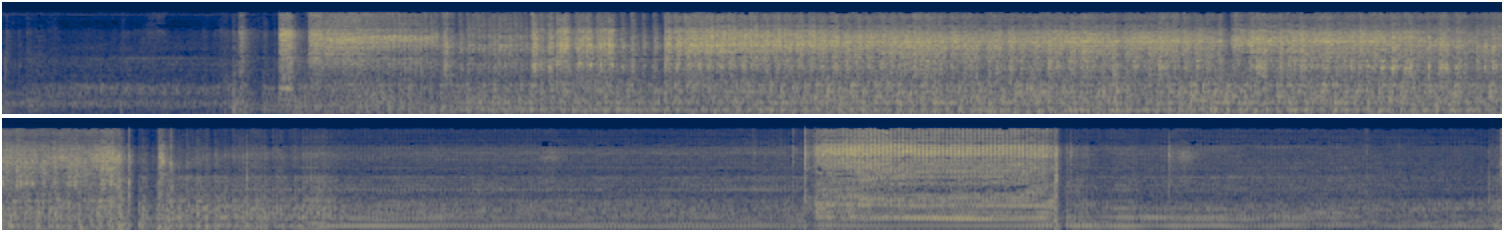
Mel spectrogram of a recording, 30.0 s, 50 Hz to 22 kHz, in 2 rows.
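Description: LG WD-10600SDS washing machine's direct-drive motor spinning the drum in service mode, starting loudly about two and a half seconds in and running steadily. A hum comes in over the second half, and there is a louder burst of noise for a couple of seconds later on.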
